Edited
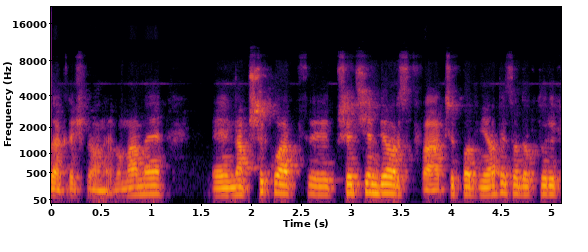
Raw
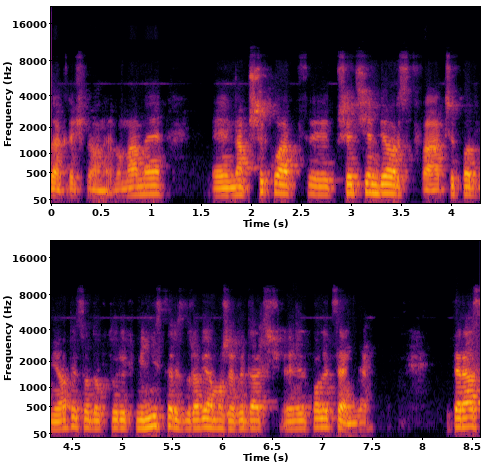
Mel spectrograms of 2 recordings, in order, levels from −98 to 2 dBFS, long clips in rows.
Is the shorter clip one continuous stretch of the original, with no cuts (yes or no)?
yes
